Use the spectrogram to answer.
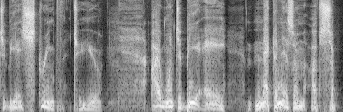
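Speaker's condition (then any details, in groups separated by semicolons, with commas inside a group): Throat cancer survivor; raspy voice, speaks a little differently, voice probably hard to listen to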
